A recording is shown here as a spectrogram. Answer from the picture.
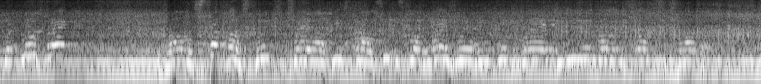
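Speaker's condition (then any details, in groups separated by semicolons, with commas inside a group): No condition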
